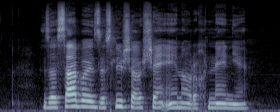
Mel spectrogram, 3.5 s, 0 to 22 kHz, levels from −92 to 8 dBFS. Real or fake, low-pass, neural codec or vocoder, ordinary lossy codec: real; none; none; none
